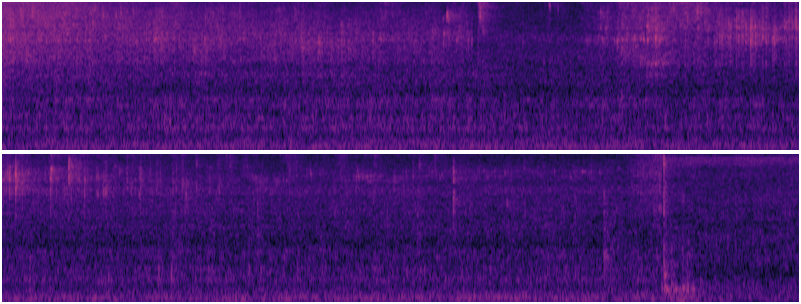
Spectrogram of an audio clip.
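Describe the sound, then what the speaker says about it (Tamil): Hands being washed under a running kitchen tap while cooking kadala vadai, a steady broadband rush of water splashing into a sink, fairly close and continuous with a brief louder splash near the end. "அடிக்கடி கையை கழுவுங்க."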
